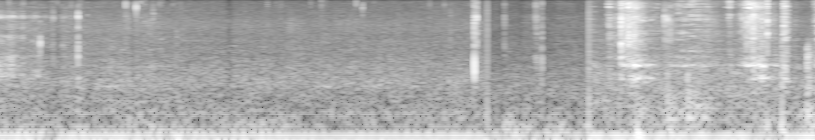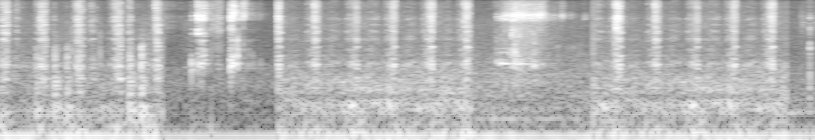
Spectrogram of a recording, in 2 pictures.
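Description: Chef's knife chopping garlic and herbs rapidly on a wooden cutting board, many quick strokes from about three seconds in, over a steady low hum.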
